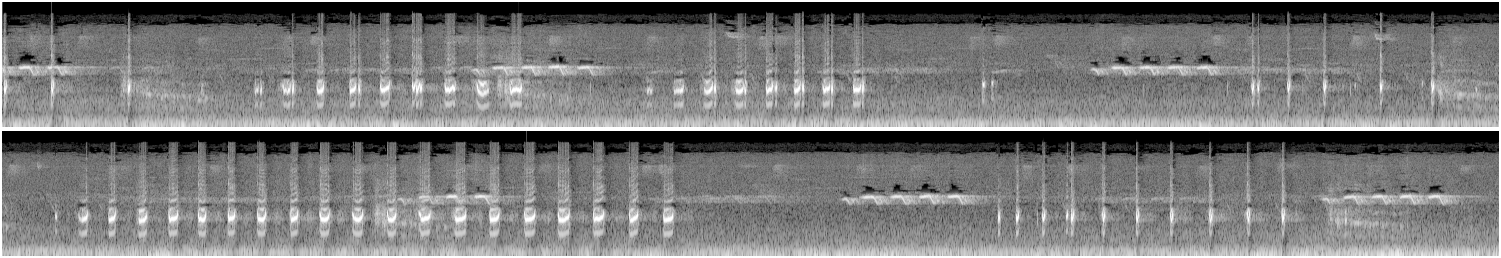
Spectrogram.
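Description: Several wild turkey gobblers calling from the roost, in repeated runs of rapid, evenly spaced notes, the longest about six seconds. Short higher warbling calls come in between.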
